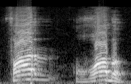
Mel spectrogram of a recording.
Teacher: बा साकिन के अंदर यहां कलकला हो रहा है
